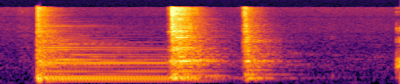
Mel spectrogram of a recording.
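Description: Acoustic guitar strummed in a reggae pattern: one down strum of a B minor chord rings for most of a second. A sharp muted stroke then cuts it off, followed by a second short muted stroke.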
